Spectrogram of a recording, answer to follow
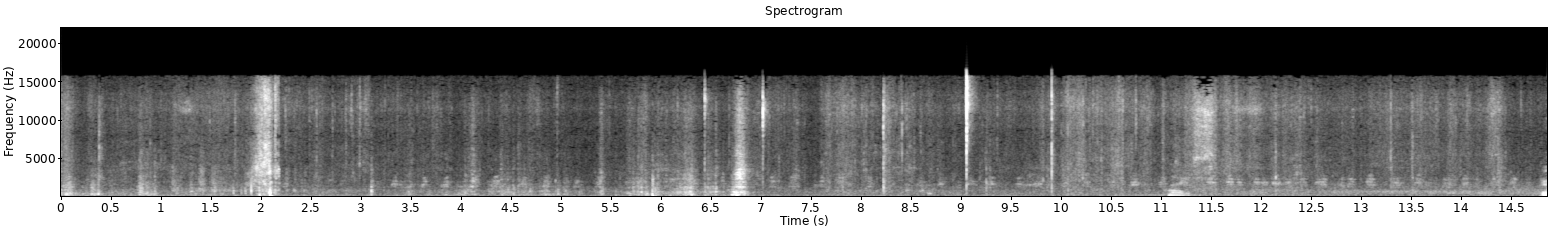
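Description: Quiet rustling of tomato foliage and hand handling, with scattered light clicks, the sharpest about nine seconds in, and a few short murmurs.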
